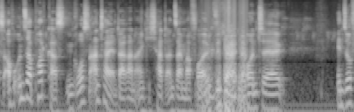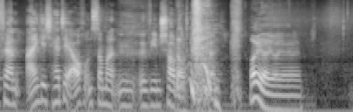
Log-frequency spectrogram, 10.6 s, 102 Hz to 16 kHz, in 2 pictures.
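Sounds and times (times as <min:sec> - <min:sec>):
speech: 0:00.0 - 0:04.4, 0:05.0 - 0:10.0
person sneezing: 0:08.0 - 0:09.0.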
